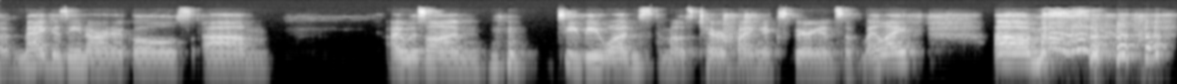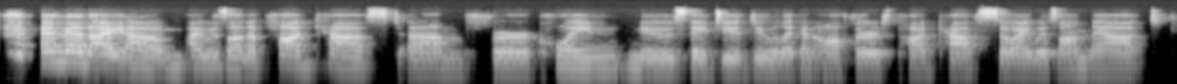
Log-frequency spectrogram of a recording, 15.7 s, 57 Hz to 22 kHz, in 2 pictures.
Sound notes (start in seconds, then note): 6.8 laughing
